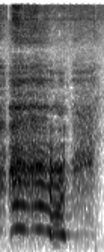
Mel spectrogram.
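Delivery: very high, loud gasp; panicked shriek. Retold or imitated. Mum hyperventilating in panic, a very high shriek. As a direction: shriek in terror.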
